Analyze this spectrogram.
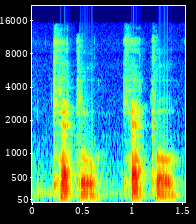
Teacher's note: the le acts as the nucleus of the second syllable so there's no actual vowel there in some pronunciations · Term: sonorant consonant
